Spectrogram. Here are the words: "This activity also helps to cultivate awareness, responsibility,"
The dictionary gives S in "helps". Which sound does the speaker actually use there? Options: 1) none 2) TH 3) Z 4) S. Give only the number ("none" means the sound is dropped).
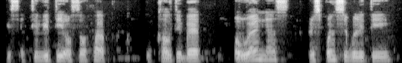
1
